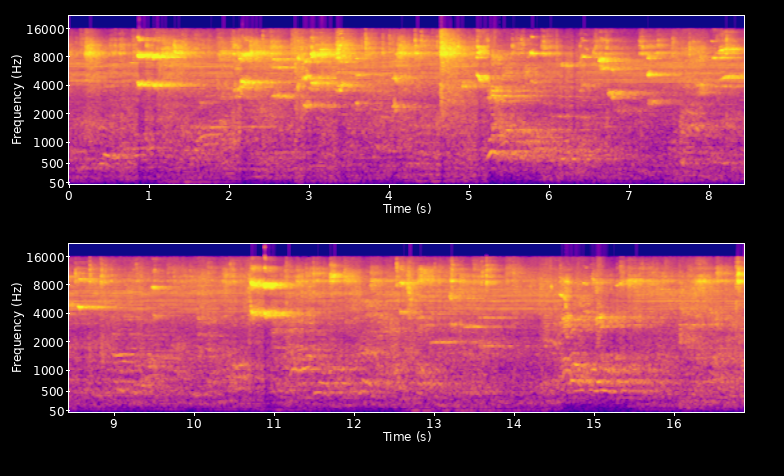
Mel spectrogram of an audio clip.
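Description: Celluloid-type table tennis balls ticking off rubber paddles and the table tops, irregular overlapping rallies from several tables in a large hall, over a steady murmur of voices.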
